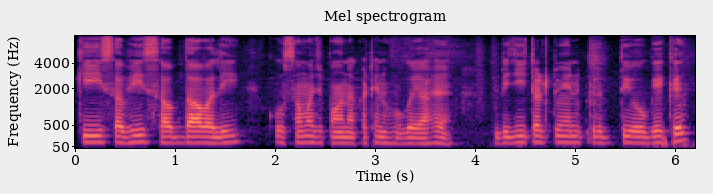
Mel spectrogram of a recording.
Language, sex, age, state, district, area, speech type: Hindi, male, 18-30, Madhya Pradesh, Seoni, urban, spontaneous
